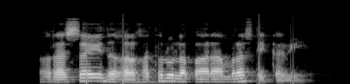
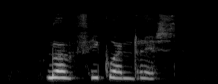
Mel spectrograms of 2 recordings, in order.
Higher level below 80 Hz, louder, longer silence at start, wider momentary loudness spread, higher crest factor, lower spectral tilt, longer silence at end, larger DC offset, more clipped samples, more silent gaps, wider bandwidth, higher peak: first, -54 dBFS vs -88 dBFS; first, -16 LUFS vs -29 LUFS; about the same, 0.4 s vs 0.45 s; second, 12 LU vs 16 LU; about the same, 16 dB vs 18 dB; about the same, -4.5 dB/octave vs -3.5 dB/octave; about the same, 0.45 s vs 0.45 s; neither; neither; neither; second, 9.2 kHz vs 11.5 kHz; first, 0 dBFS vs -14 dBFS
